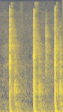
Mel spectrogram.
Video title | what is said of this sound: Rice with chick peas Pakistani Style (English) | just gently tap it and do you hear the sound this means there is no water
